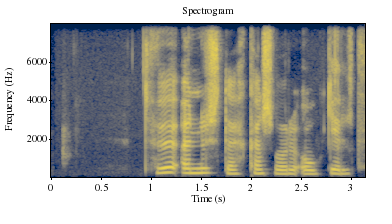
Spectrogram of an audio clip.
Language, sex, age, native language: Icelandic, female, 20-29, Icelandic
